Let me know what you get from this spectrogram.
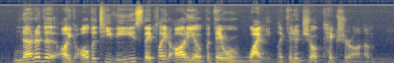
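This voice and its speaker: With music in the background, a man with a fairly high pitch speaks at a fairly quick pace and with lively intonation. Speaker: gaming streamer. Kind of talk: live gameplay commentary. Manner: casual, filler-heavy.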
